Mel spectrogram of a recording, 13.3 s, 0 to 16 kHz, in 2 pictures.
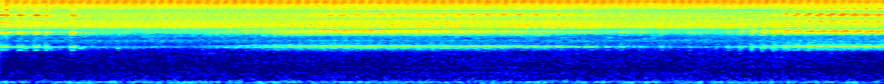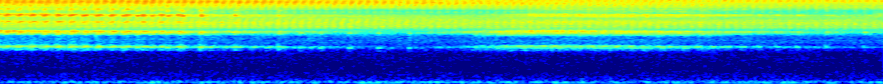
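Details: Evening cicadas (Tanna japonensis), recorded 3 August 2021, sing a high, metallic, rapidly pulsing chorus that swells and fades in waves.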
